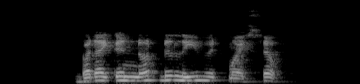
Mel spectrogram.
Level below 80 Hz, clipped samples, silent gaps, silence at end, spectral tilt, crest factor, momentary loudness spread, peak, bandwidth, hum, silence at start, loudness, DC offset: -68 dBFS; under 0.1%; none; 0.8 s; -6.5 dB/octave; 18 dB; 8 LU; -12 dBFS; 13.5 kHz; none; 0.75 s; -28 LUFS; under 0.1%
